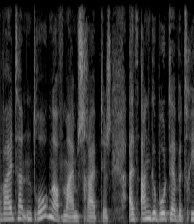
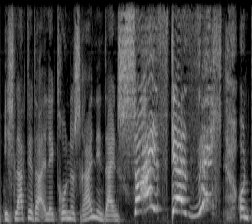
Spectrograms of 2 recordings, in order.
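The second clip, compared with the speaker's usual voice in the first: mock threat; 3 semitones higher, 7 dB louder, slower than usual. Mock threat in comic sketch.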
